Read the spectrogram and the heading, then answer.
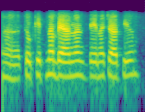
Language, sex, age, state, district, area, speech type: Urdu, female, 60+, Delhi, Central Delhi, urban, conversation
